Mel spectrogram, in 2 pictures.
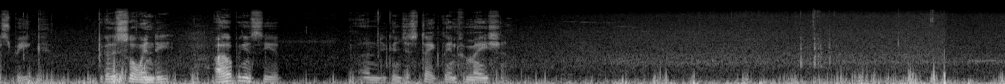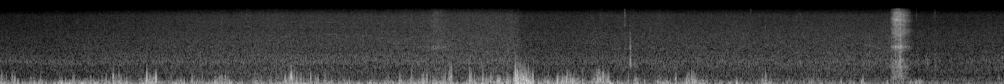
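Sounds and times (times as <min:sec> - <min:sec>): strong wind buffeting microphone: 0:00.0 - 0:20.0.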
